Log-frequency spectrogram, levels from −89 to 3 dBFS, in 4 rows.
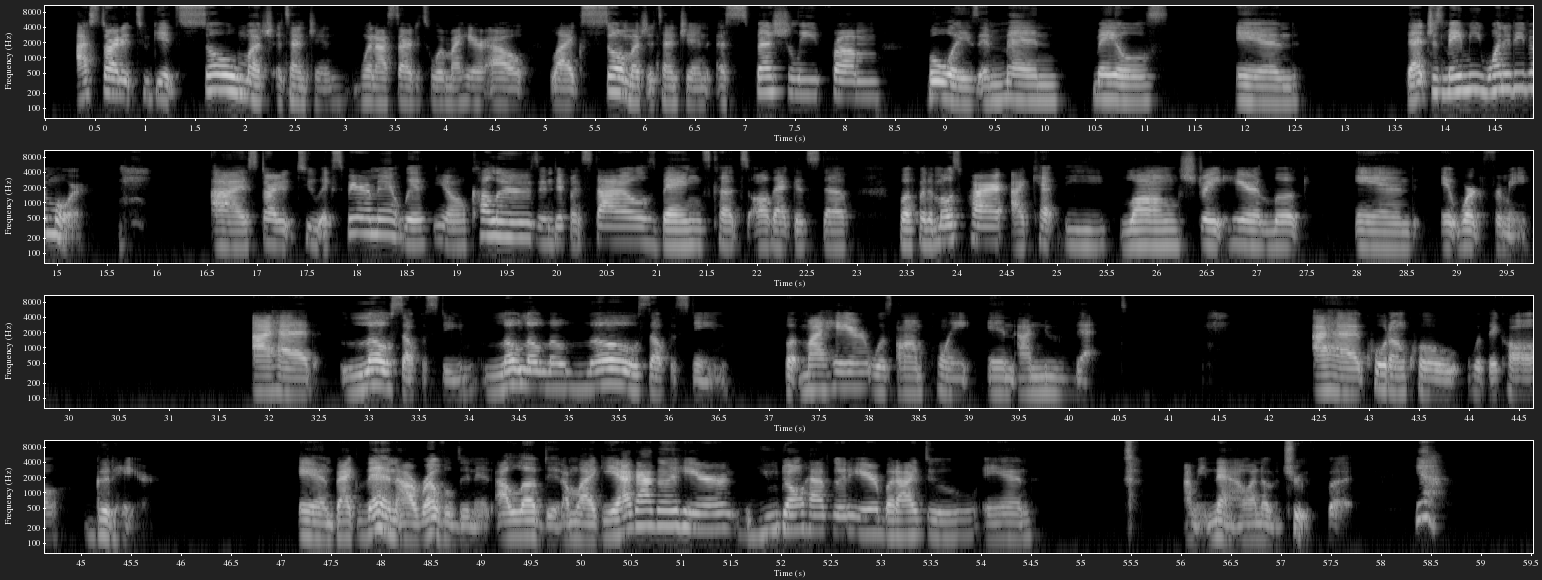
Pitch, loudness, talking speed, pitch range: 145 Hz, -27 LUFS, 135 wpm, 125-175 Hz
